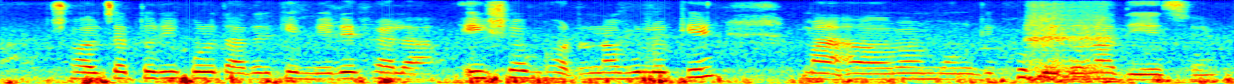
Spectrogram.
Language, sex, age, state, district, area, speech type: Bengali, female, 30-45, West Bengal, Kolkata, urban, spontaneous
